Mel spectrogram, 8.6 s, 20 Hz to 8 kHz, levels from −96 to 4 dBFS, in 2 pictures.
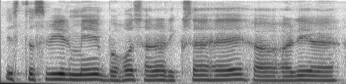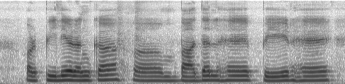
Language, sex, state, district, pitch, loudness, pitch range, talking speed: Hindi, male, Bihar, Sitamarhi, 160 Hz, -20 LUFS, 150-170 Hz, 130 wpm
